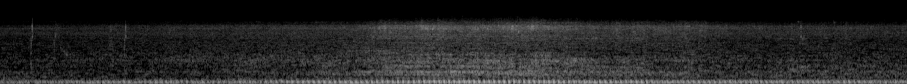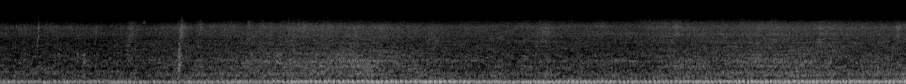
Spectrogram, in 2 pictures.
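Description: Background rumble of motor traffic, swelling louder twice as vehicles pass.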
